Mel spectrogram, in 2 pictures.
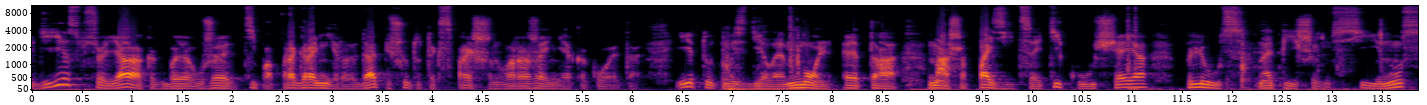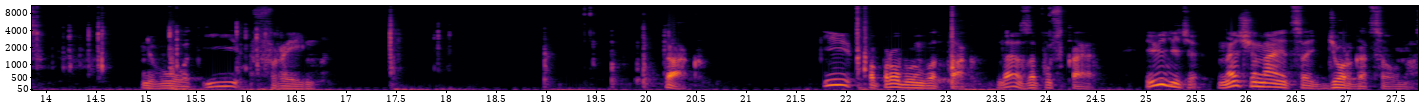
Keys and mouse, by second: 2.6-22.3 drag, 23.9 click.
